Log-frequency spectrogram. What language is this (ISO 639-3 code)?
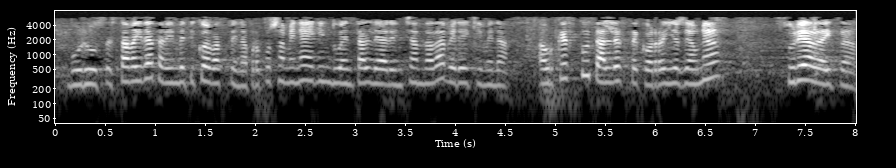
eus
